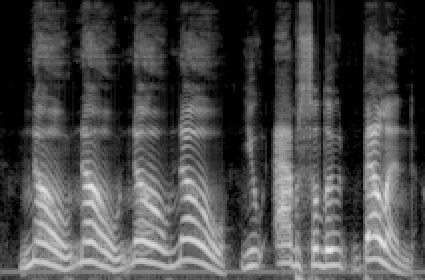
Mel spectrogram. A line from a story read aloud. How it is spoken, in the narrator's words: Wallace yelled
